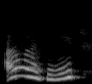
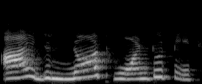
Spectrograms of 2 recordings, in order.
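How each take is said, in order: First: The words are contracted into don't and wanna. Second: Every word is said fully and separately. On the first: This is casual spoken slang. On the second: This is the form for writing.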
